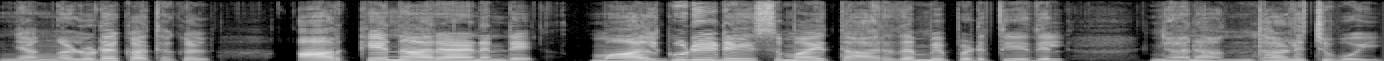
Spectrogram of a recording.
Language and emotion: Malayalam, surprised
